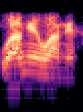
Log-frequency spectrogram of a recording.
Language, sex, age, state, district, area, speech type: Manipuri, male, 45-60, Manipur, Imphal East, rural, conversation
